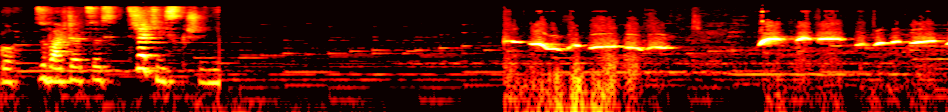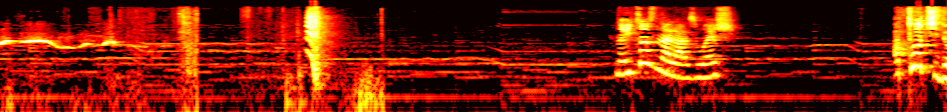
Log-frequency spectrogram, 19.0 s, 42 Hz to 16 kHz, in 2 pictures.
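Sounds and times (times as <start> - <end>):
speech: 0.0 - 2.3, 15.7 - 16.9, 18.6 - 18.9
whistle blown in wavering warbling bursts: 5.0 - 6.8, 7.6 - 10.8.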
